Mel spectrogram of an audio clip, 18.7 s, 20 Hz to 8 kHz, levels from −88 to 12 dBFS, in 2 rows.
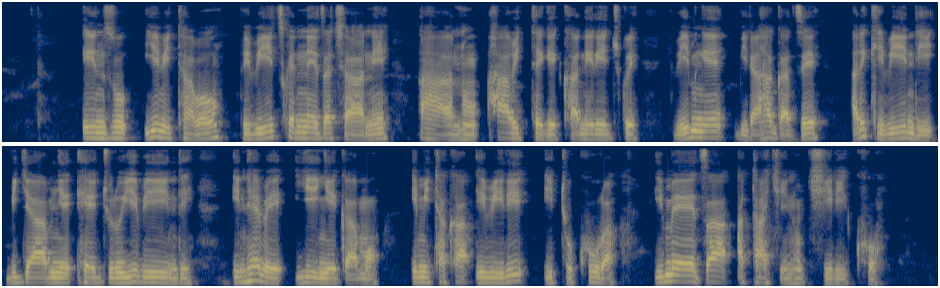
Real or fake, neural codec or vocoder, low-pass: real; none; 7.2 kHz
